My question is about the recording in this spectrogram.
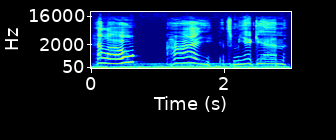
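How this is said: It is said in an elderly woman's warbly voice.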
